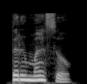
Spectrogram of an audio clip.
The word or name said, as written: termasuk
